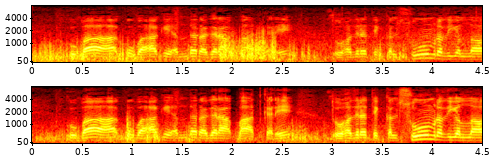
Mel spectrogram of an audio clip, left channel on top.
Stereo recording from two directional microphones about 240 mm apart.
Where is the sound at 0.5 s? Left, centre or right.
Centre.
